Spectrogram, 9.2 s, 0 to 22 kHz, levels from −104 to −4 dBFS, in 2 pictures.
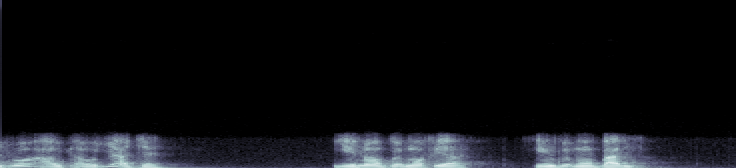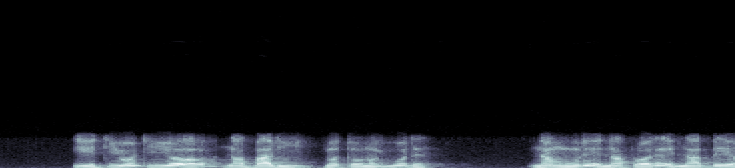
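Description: Throughout, the speech sounds muffled and hoarse, and a spectrogram shows nothing above 4.5 kHz, a flat ceiling. This heavy damage is likely Opus compression in its narrowband SILK speech mode, fitting a bitrate near 12 kbps, which trades bandwidth for bits.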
